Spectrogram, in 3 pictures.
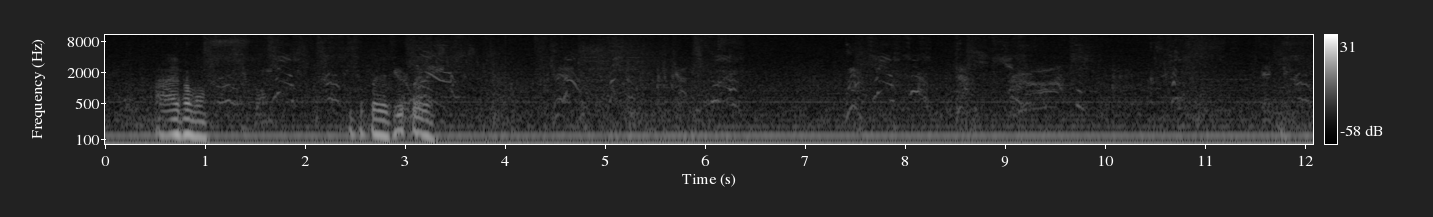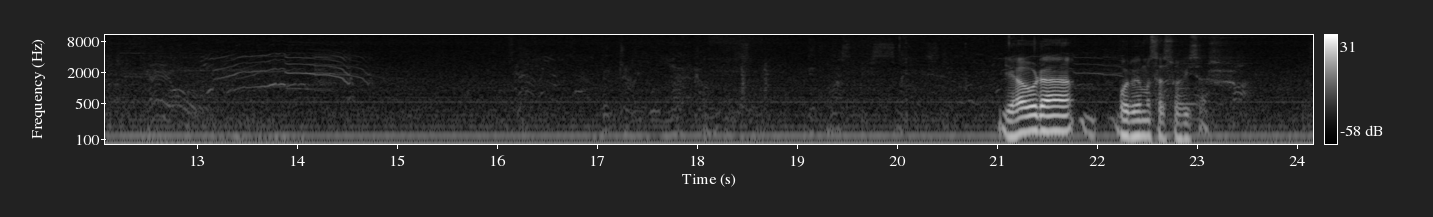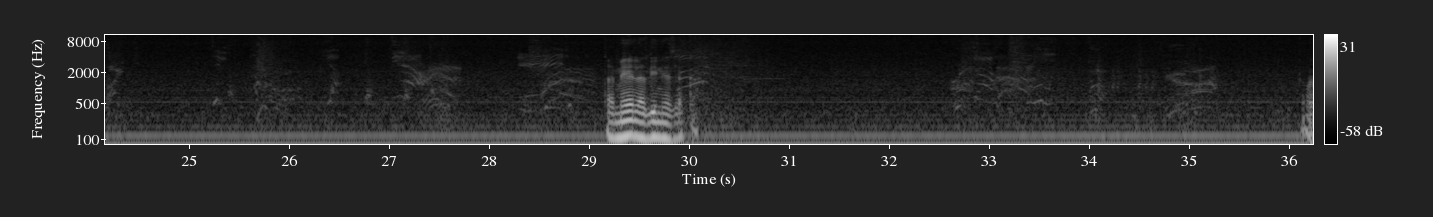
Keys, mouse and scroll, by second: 0.3 ctrl+z, 1.4 click, 2.2 click, 3.2 click, 4.5 click, 7.6 click, 8.3 ctrl+z, 8.8 click, 10.2 ctrl+z, 11.2 click, 14.7 click, 15.5 click, 17.5 click, 24.1 click, 24.8 click, 25.7 click, 26.2 click, 26.8 click, 28.0 click, 28.5 click, 29.2 click, 29.9 click, 31.4 click, 32.0 click, 32.9 click, 34.5 middle click, 34.8 middle click, 35.8 alt+middle click.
